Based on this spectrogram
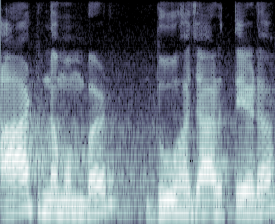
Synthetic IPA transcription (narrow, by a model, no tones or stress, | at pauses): aʈʰnəʋəmbəɾ | d̪uɦəd͡ʒaɾt̪eɾə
